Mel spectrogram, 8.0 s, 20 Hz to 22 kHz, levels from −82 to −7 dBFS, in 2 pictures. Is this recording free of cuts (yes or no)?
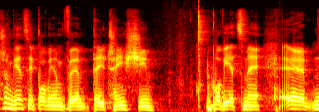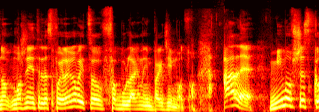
yes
